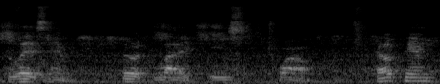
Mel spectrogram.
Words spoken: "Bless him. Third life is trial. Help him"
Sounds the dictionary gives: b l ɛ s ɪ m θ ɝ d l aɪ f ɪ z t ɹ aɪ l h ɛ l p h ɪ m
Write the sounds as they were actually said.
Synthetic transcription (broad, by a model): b l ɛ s ɪ m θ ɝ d l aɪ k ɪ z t w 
